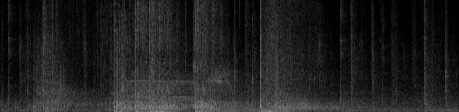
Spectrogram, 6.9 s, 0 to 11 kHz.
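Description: Video game gunfire with bursts of rapid shots and heavy blasts between about 1.7 and 4 seconds, loud and close over a busy background of combat noise.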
